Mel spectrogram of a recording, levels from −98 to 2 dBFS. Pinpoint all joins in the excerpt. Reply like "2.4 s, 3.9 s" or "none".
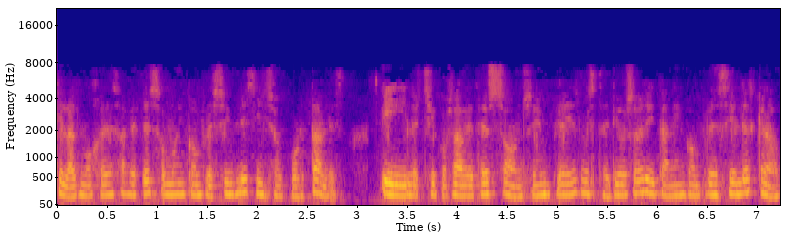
none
